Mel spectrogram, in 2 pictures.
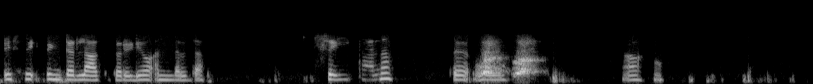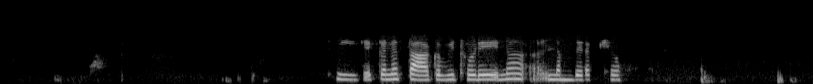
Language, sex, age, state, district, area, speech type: Dogri, female, 30-45, Jammu and Kashmir, Kathua, rural, conversation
